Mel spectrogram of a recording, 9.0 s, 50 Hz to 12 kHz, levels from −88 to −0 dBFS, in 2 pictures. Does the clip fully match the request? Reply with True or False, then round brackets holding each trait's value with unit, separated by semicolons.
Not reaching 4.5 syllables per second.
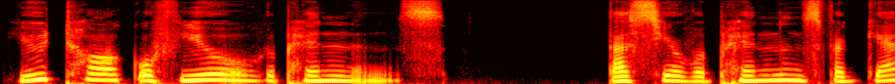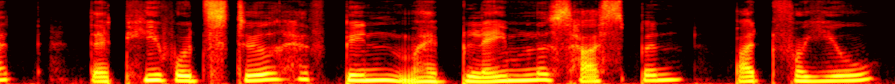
True (4.2 syllables/s)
